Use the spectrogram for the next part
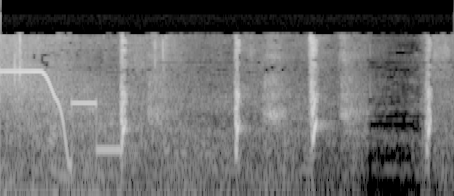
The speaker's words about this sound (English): That, that chick with the hiccups. Poor girl. She was on the Today Show today. She's still hiccuping. They're trying real hard not to laugh at her.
